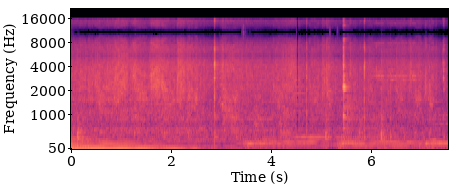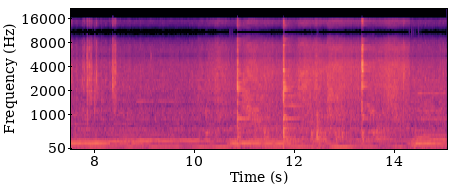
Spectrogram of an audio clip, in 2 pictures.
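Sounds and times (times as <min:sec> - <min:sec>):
onions sizzling in oil: 0:00.0 - 0:15.0
ladle scraping a wok: 0:00.1 - 0:08.0, 0:10.3 - 0:14.3.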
